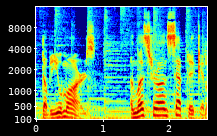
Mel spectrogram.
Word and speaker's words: WMARSS: They go to Mars. No, not that Mars. This Mars. The Waco Metropolitan Area Regional Sewerage System, or WMARSS, pronounced WMARSS.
